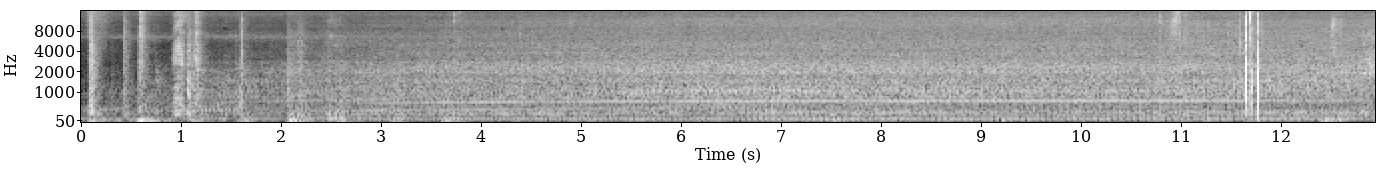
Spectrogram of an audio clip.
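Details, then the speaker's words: Galaxy (Lasko) 9-inch oscillating desk fan, about 1993, less-used unit, on high: a few switch-on clicks, then a steady even hum with no rattle or scrape, quieter than the other unit. Normal fan running. "I do believe that this one is quieter than the other one which again makes sense because this one it seems like this one hasn't had as rough of a life as the other one"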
